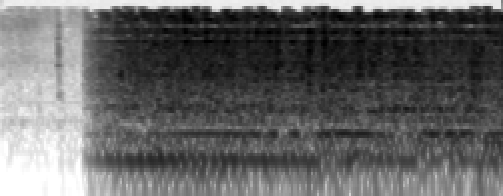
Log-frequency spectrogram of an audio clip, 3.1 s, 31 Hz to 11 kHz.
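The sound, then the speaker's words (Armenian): Engine of a homemade limousine assembled from the remains of three different cars starts abruptly after a faint click, then runs on in a loud, steady, low rumble with no voices. “3 տարբեր ավտոմեքենաների մնացորդներից հավաքված այս փոխադրամիջոցը Լոռիում բոլորին է հայտնի։”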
